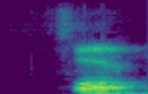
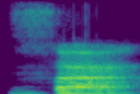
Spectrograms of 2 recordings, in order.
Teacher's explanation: Isti'la itu posisi lidahnya harus naik terangkat. Pangkal lidahnya, bagian dalam lidah, bagian belakang itu harus naik ke langit-langit.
